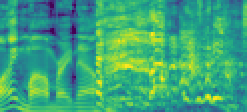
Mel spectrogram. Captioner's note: everyone laughing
